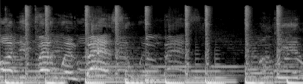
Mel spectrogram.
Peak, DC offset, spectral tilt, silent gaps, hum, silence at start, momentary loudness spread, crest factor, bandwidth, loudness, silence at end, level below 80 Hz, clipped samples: 0 dBFS; under 0.1%; -5.5 dB/octave; none; none; 0 s; 3 LU; 12 dB; 17 kHz; -14 LUFS; 0 s; -14 dBFS; under 0.1%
